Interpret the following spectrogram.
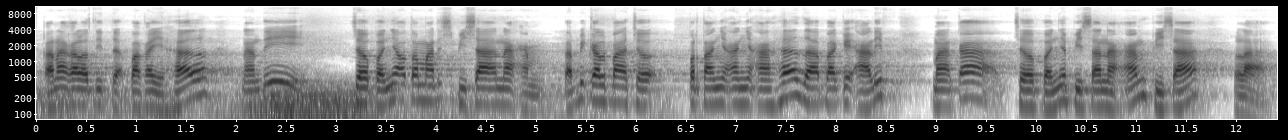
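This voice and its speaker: Male teacher, slightly high voice, patient step-by-step explainer, in a roomy, dull-sounding recording. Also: measured pace, slight background noise. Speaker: Arabic teacher. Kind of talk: classroom explanation with a student. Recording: roomy, dull lo-fi with faint ambience.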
